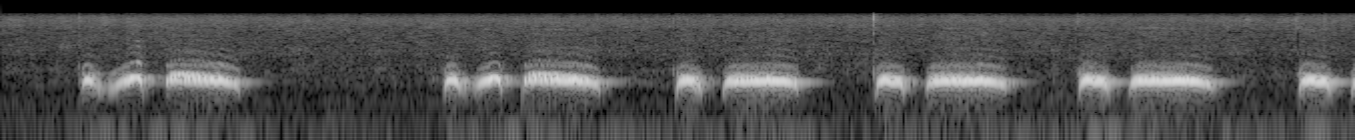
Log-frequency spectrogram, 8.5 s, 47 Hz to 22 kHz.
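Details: Spotted dove singing a vigorous KUK 2 style song, used to provoke other doves into calling: three deep cooing phrases, each two quick hooked notes then a long drawn coo, separated by pauses of about a second.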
